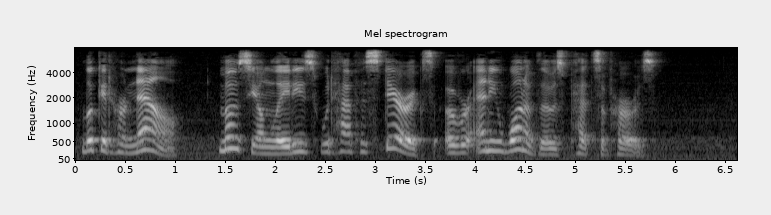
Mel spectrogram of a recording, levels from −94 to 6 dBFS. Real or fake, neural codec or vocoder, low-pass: real; none; 7.2 kHz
